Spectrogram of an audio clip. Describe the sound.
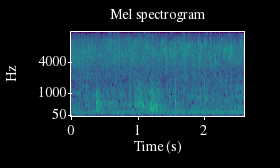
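Button mushrooms frying in butter give a steady, faint sizzle, with a few soft stirring sounds.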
